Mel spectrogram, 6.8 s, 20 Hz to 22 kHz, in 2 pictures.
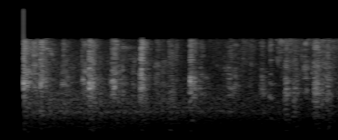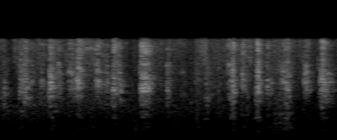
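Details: Wood ducks returning at Sainte-Adèle, Quebec, Canada, on a clear 1°C morning at 7:53 AM, 18 October 2024: dense, overlapping nasal chatter from many birds, steady and busy throughout after a sudden start.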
